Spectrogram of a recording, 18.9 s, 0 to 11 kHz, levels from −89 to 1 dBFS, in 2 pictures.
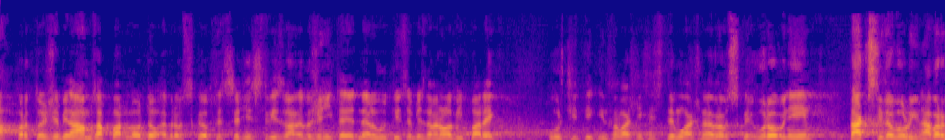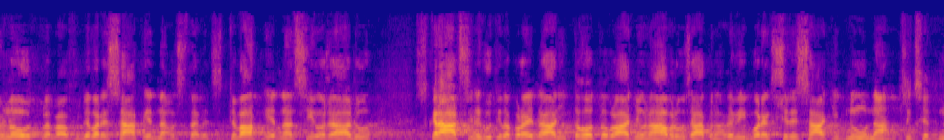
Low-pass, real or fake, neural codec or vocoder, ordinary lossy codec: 9.9 kHz; fake; codec, 24 kHz, 6 kbps, HILCodec; MP3, 48 kbps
